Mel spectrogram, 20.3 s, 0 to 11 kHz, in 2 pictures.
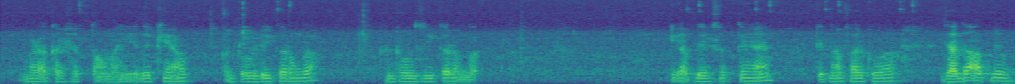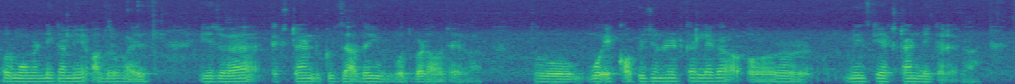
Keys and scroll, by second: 2.5 ctrl+d, 3.0 ctrl+space, 4.5 ctrl+z.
